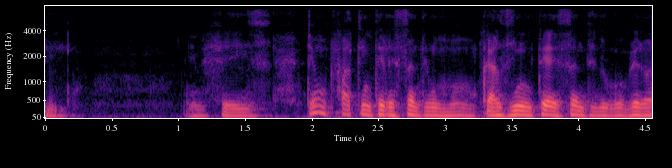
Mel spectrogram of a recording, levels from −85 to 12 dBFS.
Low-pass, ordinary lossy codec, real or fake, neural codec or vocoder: 7.2 kHz; none; fake; codec, 24 kHz, 6 kbps, HILCodec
